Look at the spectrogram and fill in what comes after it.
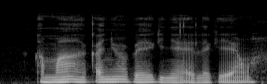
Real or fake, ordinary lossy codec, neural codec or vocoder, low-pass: real; none; none; none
